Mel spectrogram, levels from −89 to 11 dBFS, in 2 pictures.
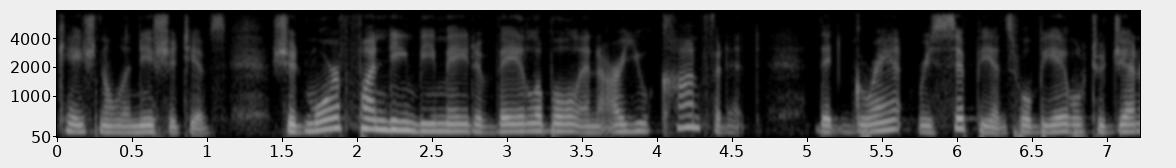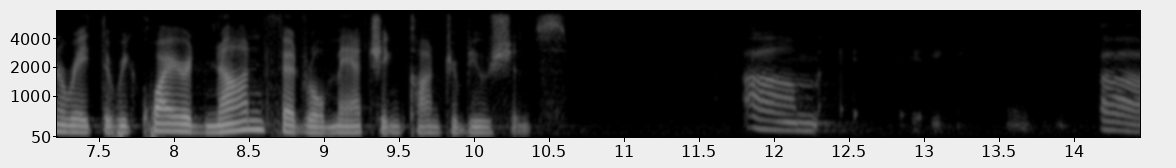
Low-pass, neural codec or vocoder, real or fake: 7.2 kHz; none; real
